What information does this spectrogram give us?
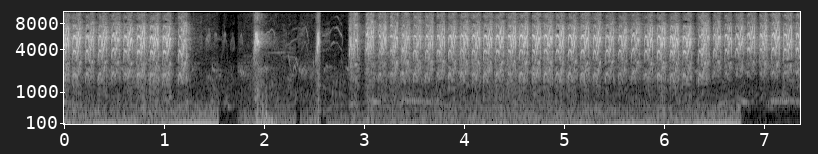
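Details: Sogok ontong sunbird lure recording: a fast high rattling trill, a gap with a few sharp single chirps, then a long unbroken run of rapid buzzy repeated notes. A faint low hum runs beneath most of it.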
